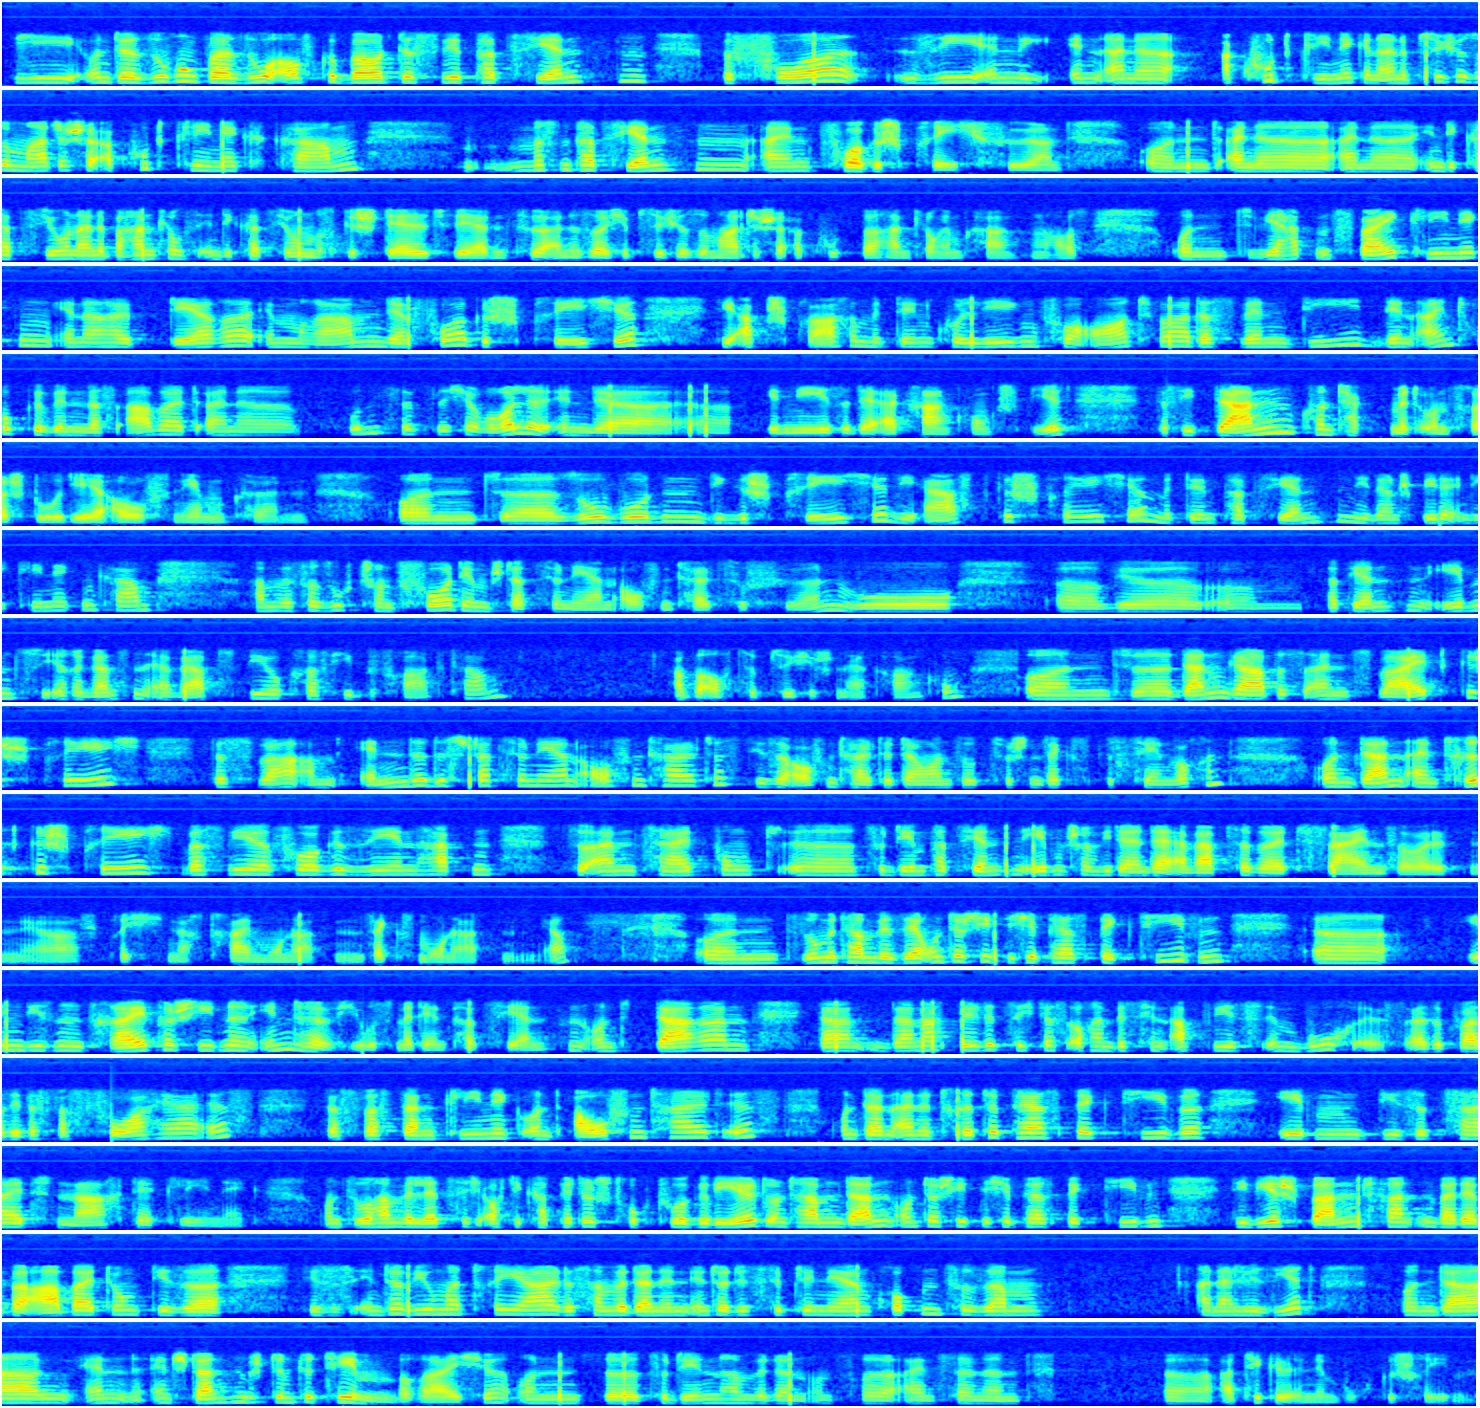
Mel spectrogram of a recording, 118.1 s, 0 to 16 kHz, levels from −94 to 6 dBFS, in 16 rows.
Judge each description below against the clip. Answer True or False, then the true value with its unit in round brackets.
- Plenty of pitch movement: False (4.7 semitones)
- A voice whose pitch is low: False (175 Hz)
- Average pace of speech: True (150 wpm)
